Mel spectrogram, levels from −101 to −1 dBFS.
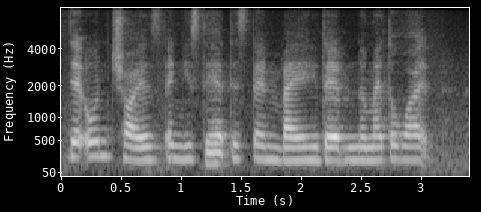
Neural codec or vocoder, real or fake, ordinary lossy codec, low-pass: codec, 16 kHz, 0.5 kbps, X-Codec, HuBERT features, trained on LibriSpeech; fake; none; none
